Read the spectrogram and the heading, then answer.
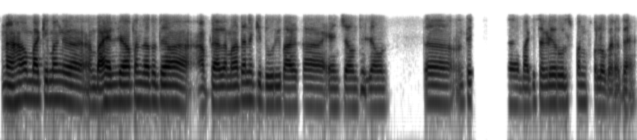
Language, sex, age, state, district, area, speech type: Marathi, male, 18-30, Maharashtra, Akola, urban, conversation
